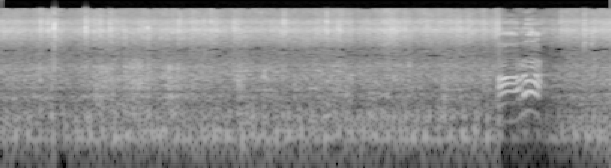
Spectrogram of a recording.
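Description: A fishing boat's engine running steadily under the hiss of splashing water spray, with a brief shout from one of the fishermen about three and a half seconds in.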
